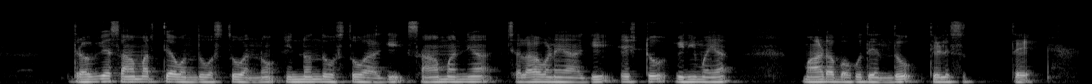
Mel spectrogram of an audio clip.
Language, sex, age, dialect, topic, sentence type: Kannada, male, 18-24, Mysore Kannada, banking, statement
